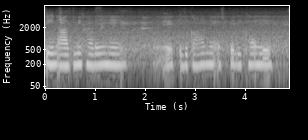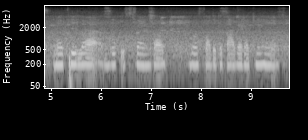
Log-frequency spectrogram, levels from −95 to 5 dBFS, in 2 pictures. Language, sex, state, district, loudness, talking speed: Hindi, female, Chhattisgarh, Bastar, -19 LUFS, 125 wpm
